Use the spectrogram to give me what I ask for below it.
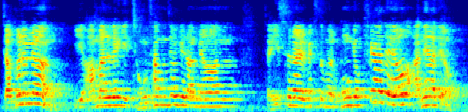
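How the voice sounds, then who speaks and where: A man preaches to young listeners in a high, lively voice. He tells stories and acts out the voices of the people in them. He sounds a little distant, and his voice rings through a reverberant church hall. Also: normal speed, highs cut off. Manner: animated storytelling, acting out quoted voices. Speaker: pastor. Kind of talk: sermon to youth. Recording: echoey room, voice from a distance.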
